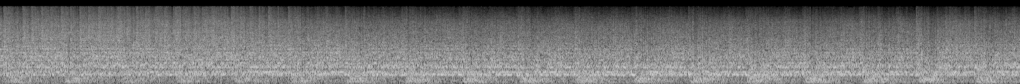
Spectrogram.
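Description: Troupe of Maharashtrian dhol drums beaten with sticks, playing together in a loud, fast, steady rhythm.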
